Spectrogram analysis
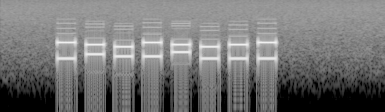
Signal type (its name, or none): DTMF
